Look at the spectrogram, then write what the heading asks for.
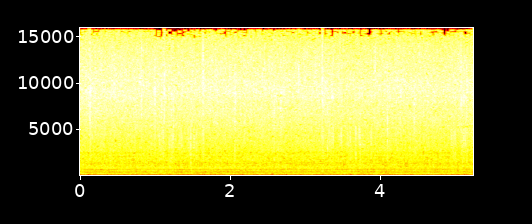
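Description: Crushed small onions and garlic sizzling steadily in hot oil in a stainless steel frying pan, with faint light crackles.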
